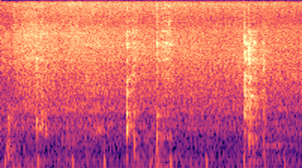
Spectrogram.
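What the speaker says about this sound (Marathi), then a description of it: "तर शेवगा आणि कोथिंबीर छान असं ह्यात मिक्स करून घेते" Drumstick pods and fresh coriander stirred into softened tomatoes in a hot pan, a steady sizzle under repeated spatula scrapes and knocks against the pan, close and fairly loud, with no talking.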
